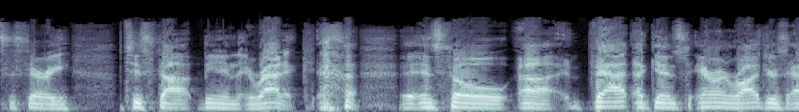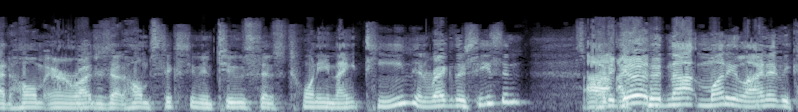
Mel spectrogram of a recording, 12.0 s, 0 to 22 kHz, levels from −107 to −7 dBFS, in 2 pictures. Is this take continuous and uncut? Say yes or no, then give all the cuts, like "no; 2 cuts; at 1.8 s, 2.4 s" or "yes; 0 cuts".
yes; 0 cuts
